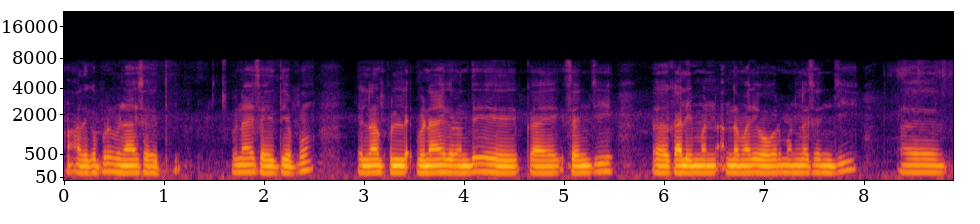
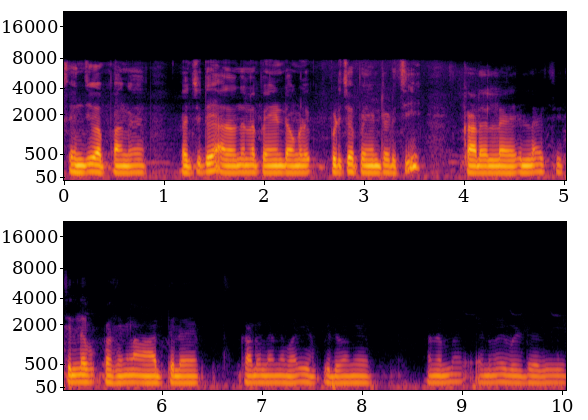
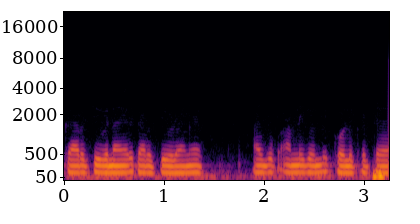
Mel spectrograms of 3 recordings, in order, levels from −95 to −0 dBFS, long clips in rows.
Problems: background sounds at intervals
